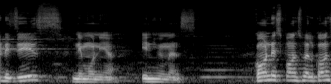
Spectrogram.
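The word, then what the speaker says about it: pneumonia: निमोनिया P silent है, पन्यूमोनिया नहीं पढ़ेंगे, जैसे टेरिडोफाइटा को टेरिडोफाइटा नहीं पढ़ते हैं, उसी हिसाब से निमोनिया इसको पढ़ेंगे।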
